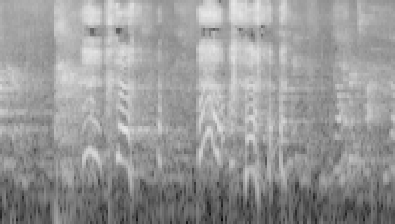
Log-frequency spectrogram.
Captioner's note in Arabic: يضحك كريستال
